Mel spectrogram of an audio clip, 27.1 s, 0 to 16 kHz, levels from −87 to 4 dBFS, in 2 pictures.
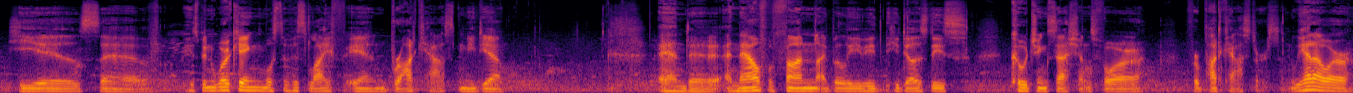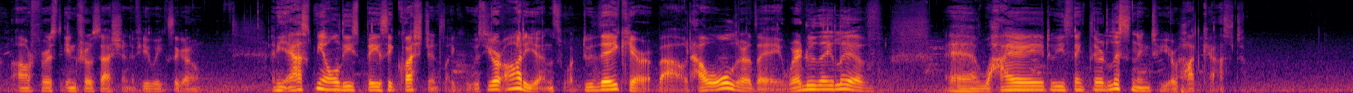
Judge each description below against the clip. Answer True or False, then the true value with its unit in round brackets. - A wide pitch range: True (5.9 semitones)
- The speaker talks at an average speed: True (170 wpm)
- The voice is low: True (110 Hz)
